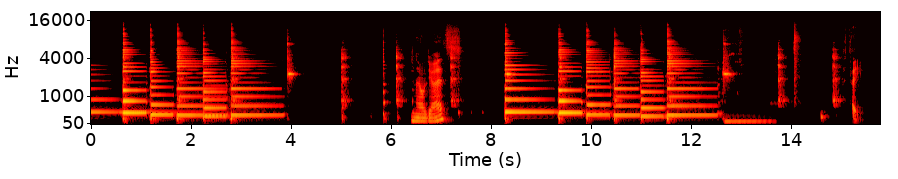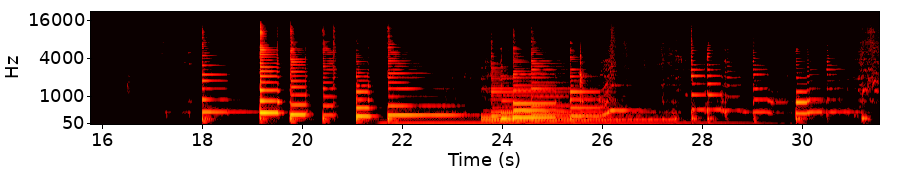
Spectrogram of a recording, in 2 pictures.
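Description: Acoustic guitar playing a short melody one plucked note at a time, repeated several times with pauses between. It is a melodic dictation in the harmonic minor scale.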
